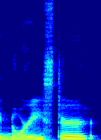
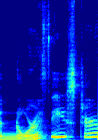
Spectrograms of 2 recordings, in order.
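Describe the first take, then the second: First: "nor'easter" said the New England way, with no "th"; local pronunciation. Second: "northeaster" said in full, with the "th"; own old pronunciation. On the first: Shown as a demonstration. Vlogger naming the local storm word, New England pronunciation. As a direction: clip it to "nor'easter", dropping the th sound. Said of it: "in the New England area we call a". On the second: Retold or imitated. Newcomer recalling how she first said it, full pronunciation. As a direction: spell out every sound of "northeaster". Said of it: "I called it a northeaster".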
